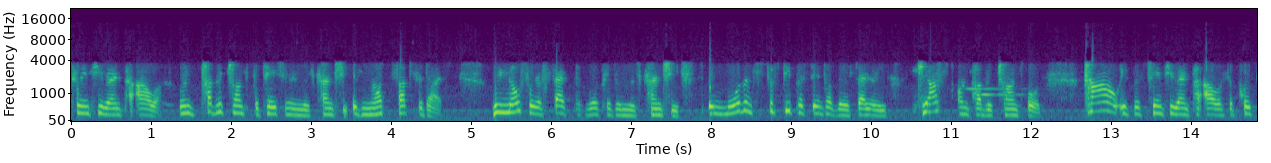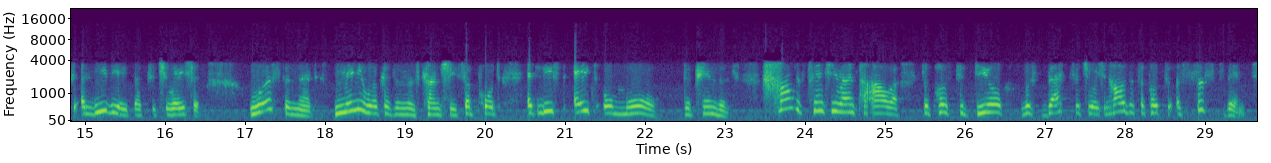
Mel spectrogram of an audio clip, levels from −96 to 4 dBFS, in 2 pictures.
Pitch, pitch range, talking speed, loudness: 220 Hz, 185-255 Hz, 160 wpm, -20 LUFS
